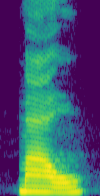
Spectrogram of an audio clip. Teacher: ma is said with a midtone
